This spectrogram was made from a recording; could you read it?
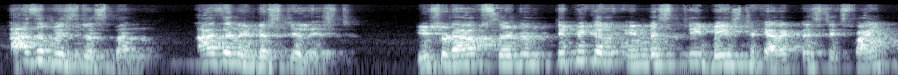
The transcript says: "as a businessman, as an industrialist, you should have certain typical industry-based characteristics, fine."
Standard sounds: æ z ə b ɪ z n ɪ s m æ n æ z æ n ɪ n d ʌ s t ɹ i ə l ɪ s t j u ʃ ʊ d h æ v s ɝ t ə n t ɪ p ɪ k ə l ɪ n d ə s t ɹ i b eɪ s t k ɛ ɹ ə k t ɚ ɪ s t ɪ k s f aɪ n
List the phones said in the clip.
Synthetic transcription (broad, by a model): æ z ə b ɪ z n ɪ s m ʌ n æ z æ n ɪ n d ʌ s t ɹ i ə l ɪ s t j u ʃ ʊ d h æ v s ɝ t ə n t ɪ p ɪ k ə l ɪ n d ə s t ɹ i b eɪ s t k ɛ ɹ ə k t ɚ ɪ s t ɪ k s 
